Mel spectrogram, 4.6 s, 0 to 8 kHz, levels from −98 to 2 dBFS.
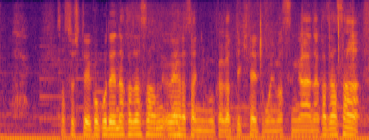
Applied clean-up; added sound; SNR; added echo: none; none; none; none.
